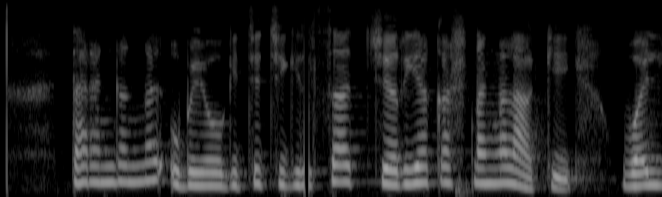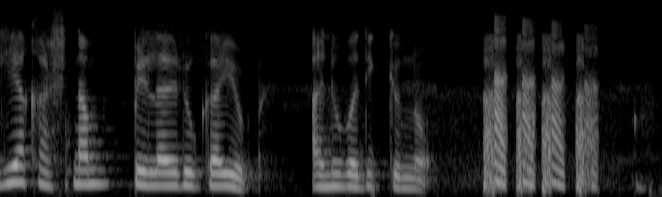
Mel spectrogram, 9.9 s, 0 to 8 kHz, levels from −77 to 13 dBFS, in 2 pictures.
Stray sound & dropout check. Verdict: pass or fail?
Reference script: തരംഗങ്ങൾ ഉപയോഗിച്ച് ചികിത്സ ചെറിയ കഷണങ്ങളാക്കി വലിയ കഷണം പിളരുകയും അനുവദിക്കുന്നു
fail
